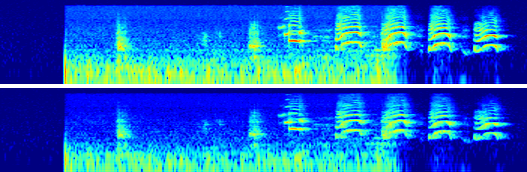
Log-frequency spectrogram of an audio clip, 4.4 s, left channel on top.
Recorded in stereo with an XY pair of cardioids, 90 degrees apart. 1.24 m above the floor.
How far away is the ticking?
About 0.5 m.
